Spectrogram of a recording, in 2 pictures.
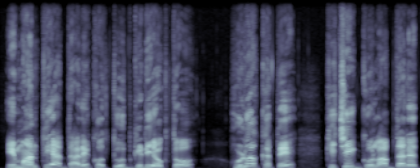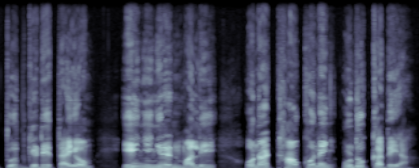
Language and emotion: Santali, angry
